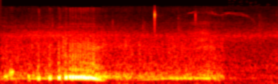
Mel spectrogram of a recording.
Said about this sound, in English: It's a pigeon.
